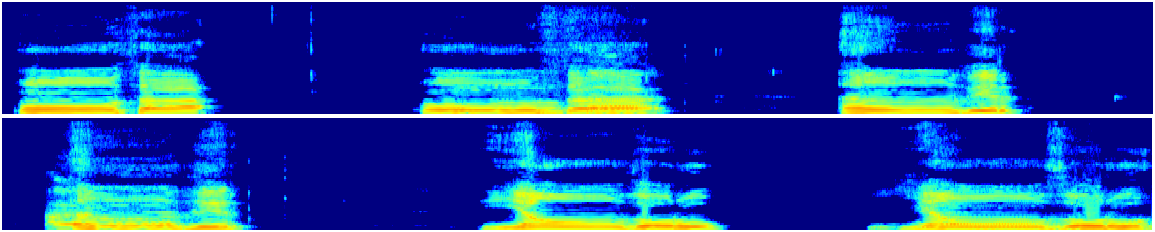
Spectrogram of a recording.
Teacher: Noon Sakina will be thick because dha is thick. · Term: hide the sound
